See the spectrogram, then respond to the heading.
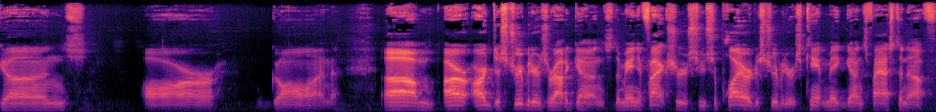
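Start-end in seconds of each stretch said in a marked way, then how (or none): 0.0-3.3 very slow, deliberate, drawn-out, stretched delivery. Stressing a point to listeners about sales, said slowly. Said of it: "I'll say that slowly".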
